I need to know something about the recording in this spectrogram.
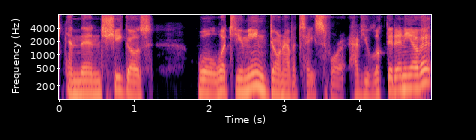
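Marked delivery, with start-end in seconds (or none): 1.8-5.0 mock pointed, very accusatory, challenging tone. Retelling what a woman asked him, mock-accusatory. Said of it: "in a very accusatory way".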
